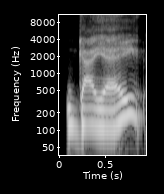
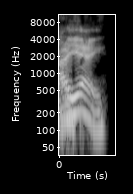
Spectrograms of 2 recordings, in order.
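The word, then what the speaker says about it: Gueye: So how do you pronounce his last name? – Gaye is what Gaye. Okay. – That's what I've heard on a broadcast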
